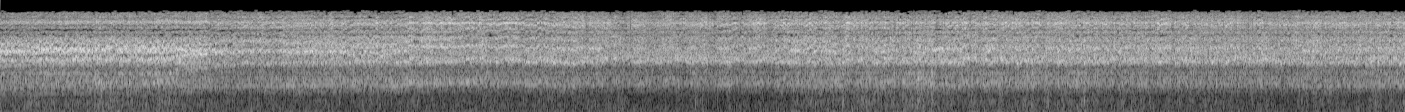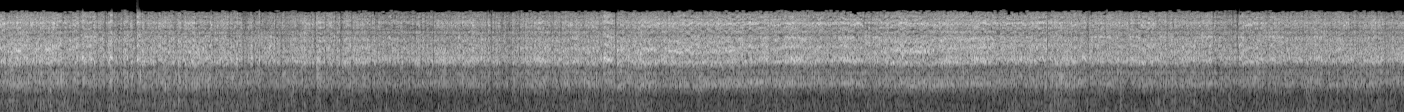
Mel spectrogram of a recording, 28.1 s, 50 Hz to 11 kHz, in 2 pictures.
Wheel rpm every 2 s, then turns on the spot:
160, 200, 220, 230, 230, 230, 230, 230, 230, 230, 230, 230, 230, 240.
none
